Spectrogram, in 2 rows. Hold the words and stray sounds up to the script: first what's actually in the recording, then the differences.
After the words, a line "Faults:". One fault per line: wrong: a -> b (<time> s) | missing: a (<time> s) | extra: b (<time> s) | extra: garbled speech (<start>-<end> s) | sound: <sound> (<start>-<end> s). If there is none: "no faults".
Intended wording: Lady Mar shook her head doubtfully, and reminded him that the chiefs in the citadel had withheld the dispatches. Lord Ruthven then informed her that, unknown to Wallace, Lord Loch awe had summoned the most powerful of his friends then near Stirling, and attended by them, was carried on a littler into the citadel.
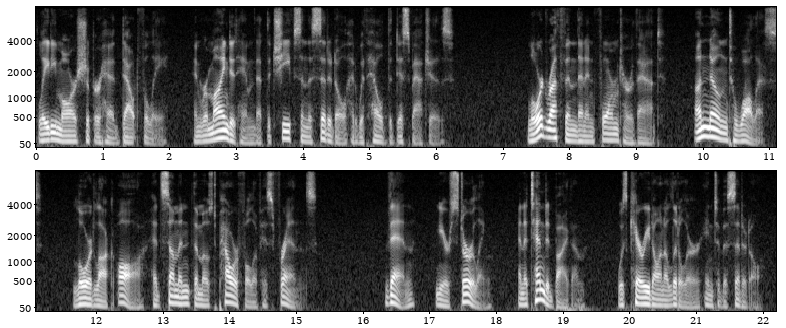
Lady Mar shook her head doubtfully, and reminded him that the chiefs in the citadel had withheld the dispatches. Lord Ruthven then informed her that, unknown to Wallace, Lord Loch awe had summoned the most powerful of his friends then near Stirling, and attended by them, was carried on a littler into the citadel.
Faults:
no faults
